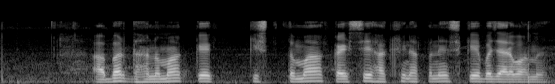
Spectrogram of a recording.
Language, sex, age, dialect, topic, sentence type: Magahi, male, 60-100, Central/Standard, agriculture, question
